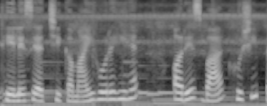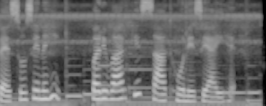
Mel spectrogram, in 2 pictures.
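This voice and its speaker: A woman narrating a cartoon moral story in a measured storytelling manner. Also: mid-range voice, animated, music in the background.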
